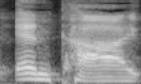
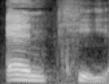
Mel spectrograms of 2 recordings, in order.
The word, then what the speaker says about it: Enki: And you say Enki, you don't say you don't say Enkai or Anunnaki, you say Enki, Anunnaki.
